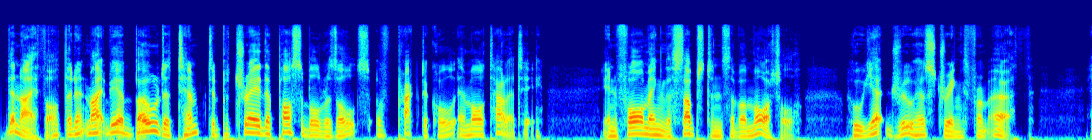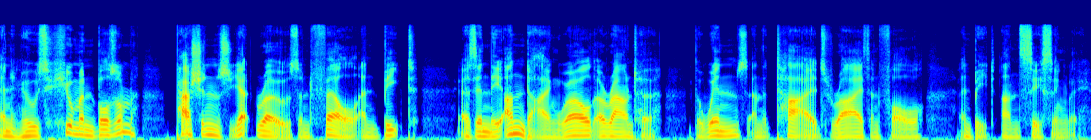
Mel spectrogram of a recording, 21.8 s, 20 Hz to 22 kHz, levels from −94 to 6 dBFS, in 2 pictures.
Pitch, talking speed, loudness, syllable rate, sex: 110 Hz, 170 wpm, -24 LUFS, 4.8 syllables/s, male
